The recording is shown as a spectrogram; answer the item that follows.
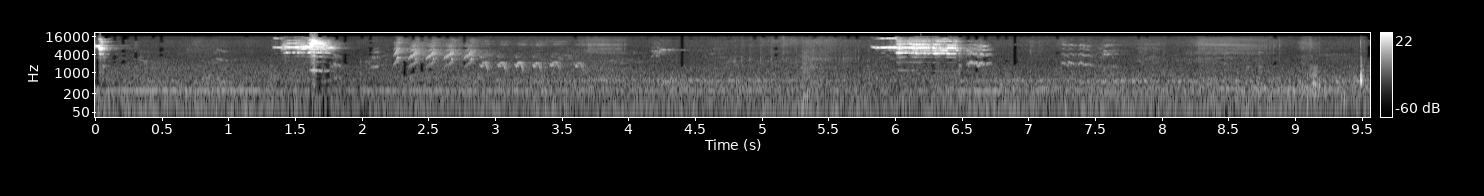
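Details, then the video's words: Lorikeets greeting a person outdoors: two loud harsh screeches several seconds apart with softer chattering calls between them, over a steady low mechanical hum. "Lorikeets Saying Hi"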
